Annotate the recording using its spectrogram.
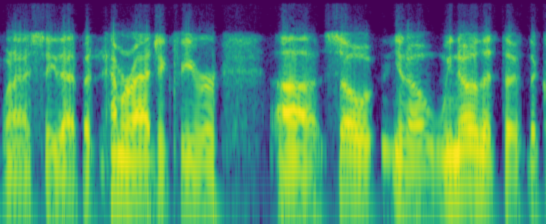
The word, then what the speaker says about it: hemorrhagic: And they're going to come up with something new, which could be this hemorrhagic, or how do you pronounce that? – The what? – The fever. Hemorrhagic.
